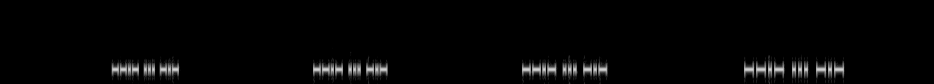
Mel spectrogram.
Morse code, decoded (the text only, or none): QSK QSK QSK QSK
